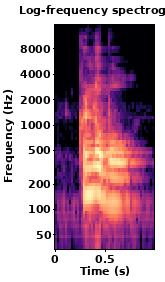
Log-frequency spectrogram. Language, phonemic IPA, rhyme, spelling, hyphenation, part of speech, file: Dutch, /ˈknɔ.bəl/, -ɔbəl, knobbel, knob‧bel, noun, Nl-knobbel.ogg
- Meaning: 1. knob, knot, lump 2. an aptitude for something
